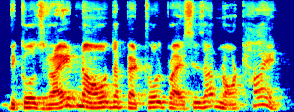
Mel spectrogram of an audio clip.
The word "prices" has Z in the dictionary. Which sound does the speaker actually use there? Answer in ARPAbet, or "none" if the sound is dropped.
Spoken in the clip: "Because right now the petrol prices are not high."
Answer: Z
